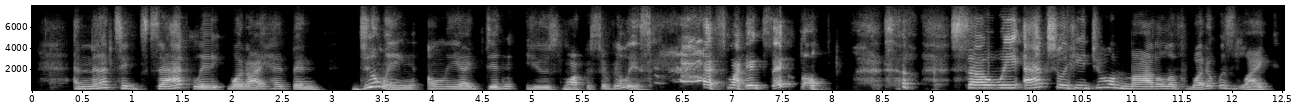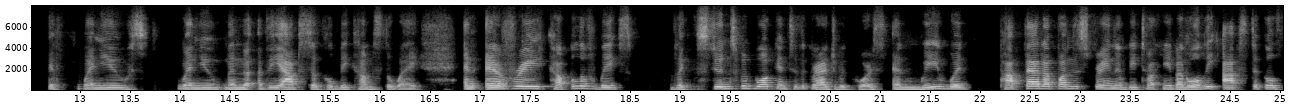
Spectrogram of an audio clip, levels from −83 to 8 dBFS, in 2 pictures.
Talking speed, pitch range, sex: 170 wpm, 145-190 Hz, female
